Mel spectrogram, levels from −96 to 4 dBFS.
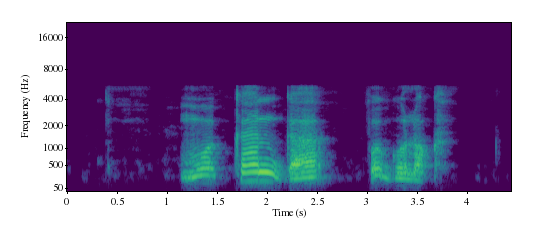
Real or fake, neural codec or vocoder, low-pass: fake; vocoder, 22.05 kHz, 80 mel bands, WaveNeXt; 5.4 kHz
